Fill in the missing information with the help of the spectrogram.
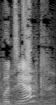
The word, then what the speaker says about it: Budziak: My name is Maggie Budziak. Budziak is spelled B-U-D-Z-I-A-K, just for the record.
